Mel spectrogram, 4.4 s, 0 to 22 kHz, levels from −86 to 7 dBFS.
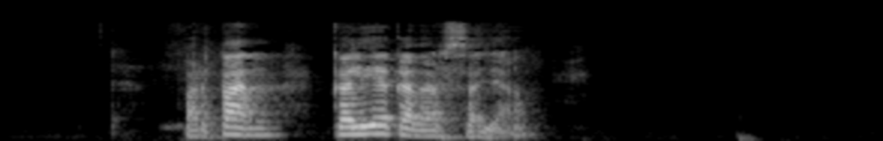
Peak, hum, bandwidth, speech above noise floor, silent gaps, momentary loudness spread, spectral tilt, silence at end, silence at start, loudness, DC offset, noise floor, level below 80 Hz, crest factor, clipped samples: -2 dBFS; none; 11.5 kHz; 62 dB; none; 16 LU; -3.5 dB/octave; 1.8 s; 0.9 s; -21 LUFS; under 0.1%; -84 dBFS; -70 dBFS; 24 dB; under 0.1%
